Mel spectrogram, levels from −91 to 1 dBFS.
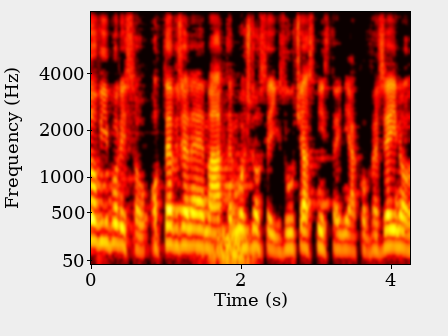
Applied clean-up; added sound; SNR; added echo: classical method Wiener filter.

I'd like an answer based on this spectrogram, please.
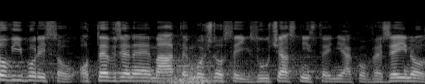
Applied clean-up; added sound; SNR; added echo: none; Fire; 10 dB; none.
